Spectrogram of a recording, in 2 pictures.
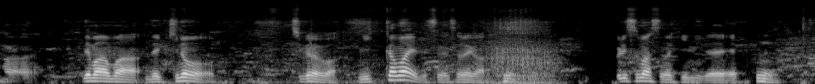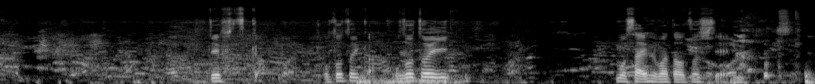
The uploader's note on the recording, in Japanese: メルボルンの年末モードを街中からつたえる。臨場感たっぷりに収録しました。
